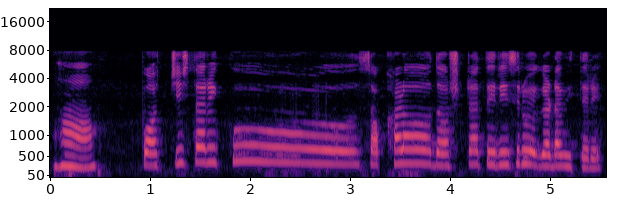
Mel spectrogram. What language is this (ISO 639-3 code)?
ori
